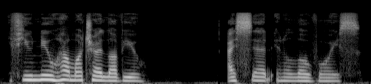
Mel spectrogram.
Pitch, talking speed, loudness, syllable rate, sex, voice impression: 175 Hz, 225 wpm, -19 LUFS, 5.5 syllables/s, female, feminine, adult-like, tensed, powerful, slightly soft, clear, intellectual, friendly, reassuring, unique, lively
